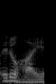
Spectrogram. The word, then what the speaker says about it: Iroha: Oh, Iroha, yeah.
